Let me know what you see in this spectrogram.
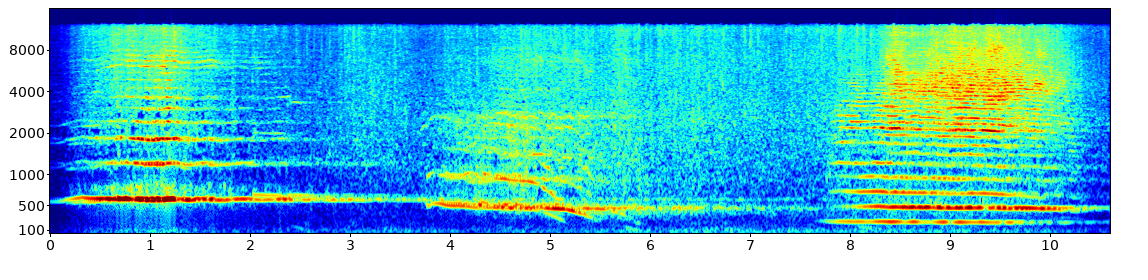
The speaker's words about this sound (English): Or at sea here from the same exhibit, the humpback whale.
